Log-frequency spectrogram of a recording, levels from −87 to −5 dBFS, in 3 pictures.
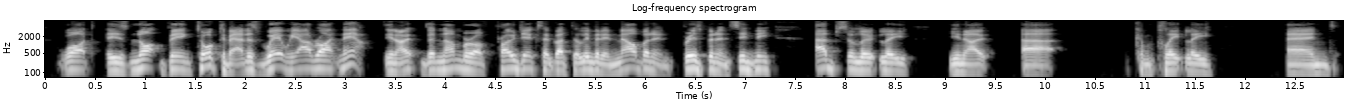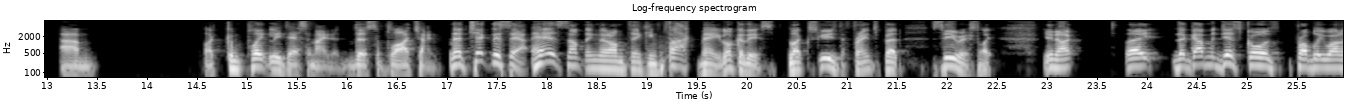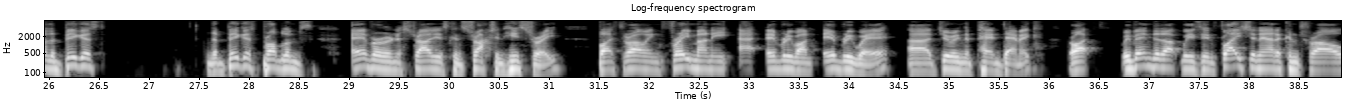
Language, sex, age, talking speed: English, male, 30-49, 155 wpm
